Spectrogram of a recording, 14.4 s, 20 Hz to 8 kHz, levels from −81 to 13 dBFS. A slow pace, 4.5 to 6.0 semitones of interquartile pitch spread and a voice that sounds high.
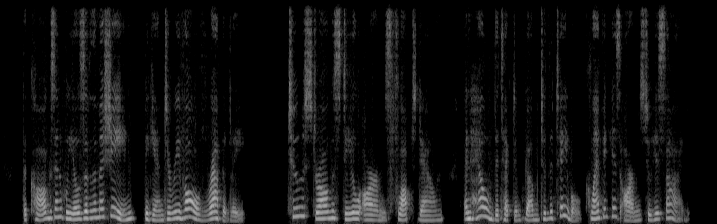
Yes: slow, 125 wpm; average, 5.1 semitones; high, 220 Hz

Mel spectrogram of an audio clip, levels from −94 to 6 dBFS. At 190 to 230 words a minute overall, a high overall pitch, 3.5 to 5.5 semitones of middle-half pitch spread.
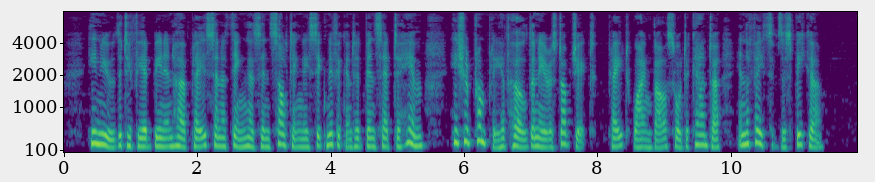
No: average, 195 wpm; medium, 180 Hz; average, 3.9 semitones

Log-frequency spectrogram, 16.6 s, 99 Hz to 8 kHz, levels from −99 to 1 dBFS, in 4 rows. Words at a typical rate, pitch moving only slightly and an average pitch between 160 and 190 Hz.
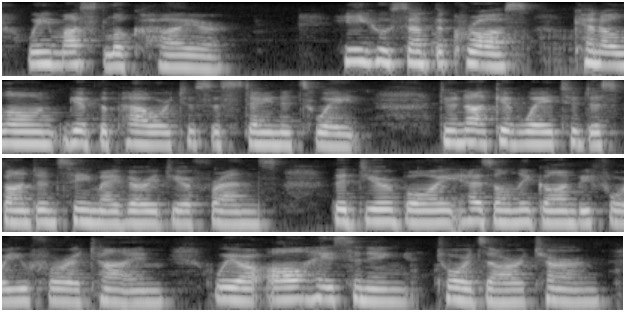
Yes: average, 165 wpm; narrow, 1.8 semitones; medium, 185 Hz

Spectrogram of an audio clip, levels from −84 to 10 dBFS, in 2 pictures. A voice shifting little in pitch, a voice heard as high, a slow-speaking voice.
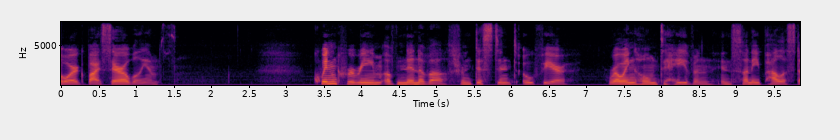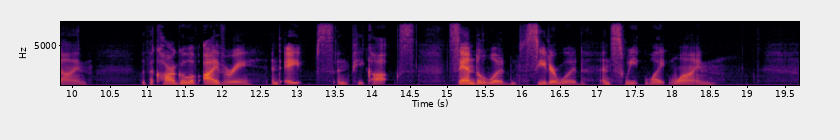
Yes: narrow, 2.2 semitones; high, 195 Hz; slow, 85 wpm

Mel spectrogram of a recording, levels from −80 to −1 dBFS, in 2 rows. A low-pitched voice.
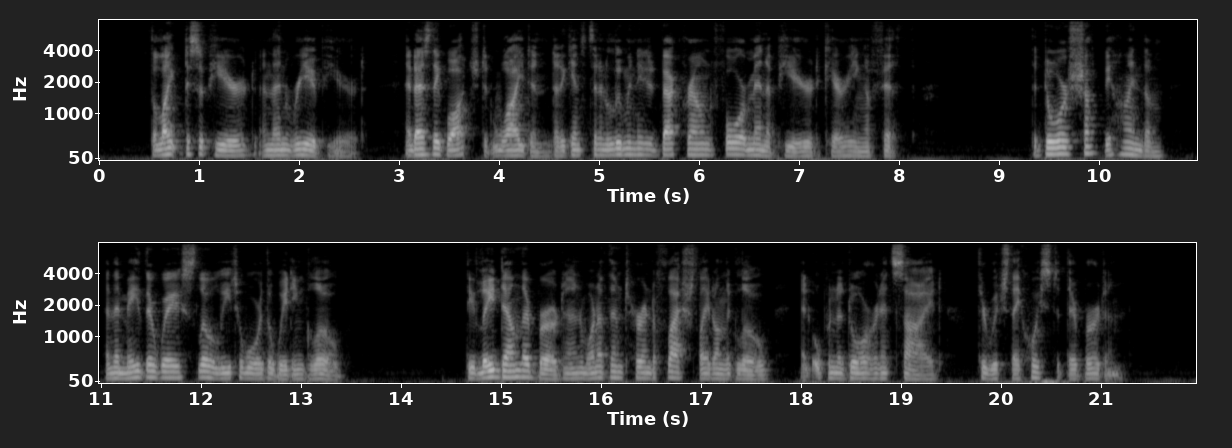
Yes: low, 115 Hz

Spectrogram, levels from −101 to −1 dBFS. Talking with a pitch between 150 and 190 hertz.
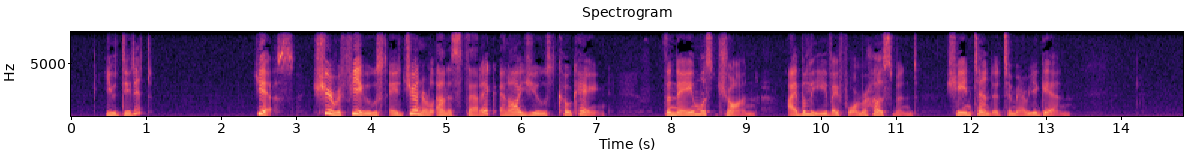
No: high, 205 Hz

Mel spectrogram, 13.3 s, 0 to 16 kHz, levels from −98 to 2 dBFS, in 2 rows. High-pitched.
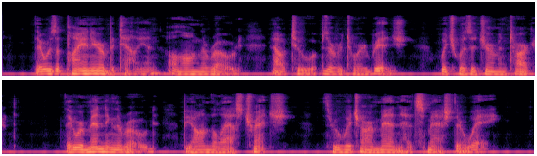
No: low, 115 Hz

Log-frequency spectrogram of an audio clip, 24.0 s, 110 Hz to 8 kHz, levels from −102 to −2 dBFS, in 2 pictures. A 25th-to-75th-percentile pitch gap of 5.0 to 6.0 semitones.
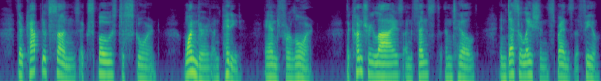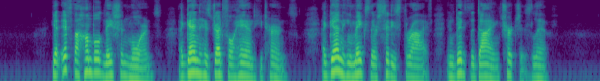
No: average, 3.7 semitones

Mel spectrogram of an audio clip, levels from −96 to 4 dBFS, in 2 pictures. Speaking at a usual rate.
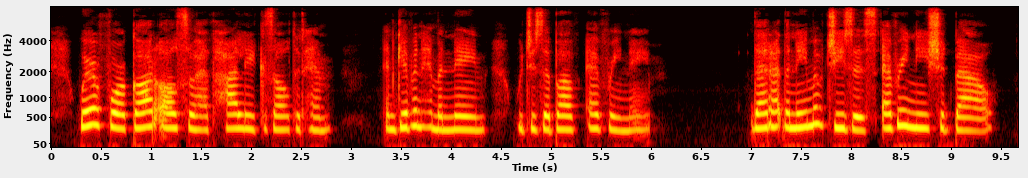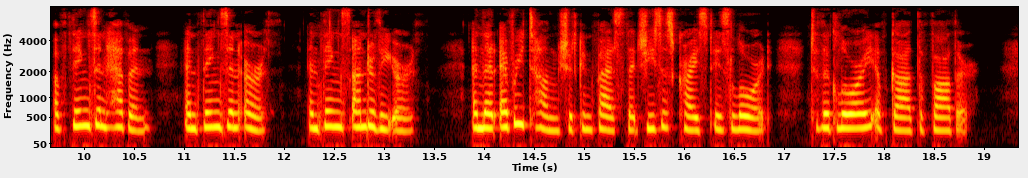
Yes: average, 190 wpm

